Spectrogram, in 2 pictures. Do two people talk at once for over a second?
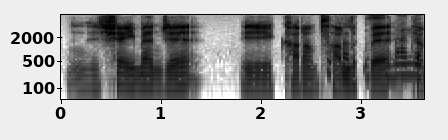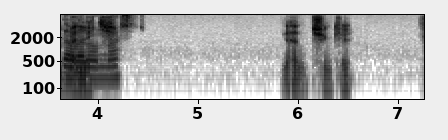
Yes, from 2.6 s

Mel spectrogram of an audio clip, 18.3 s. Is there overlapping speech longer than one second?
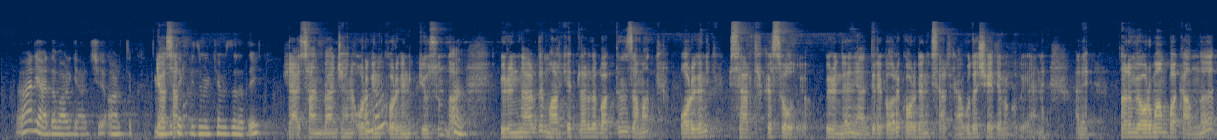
No

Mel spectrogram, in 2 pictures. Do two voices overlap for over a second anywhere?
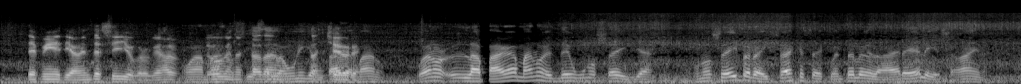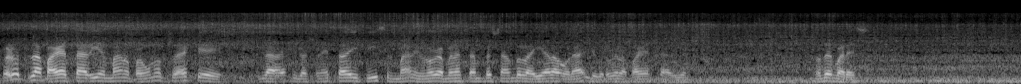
Yes, from 2.1 s

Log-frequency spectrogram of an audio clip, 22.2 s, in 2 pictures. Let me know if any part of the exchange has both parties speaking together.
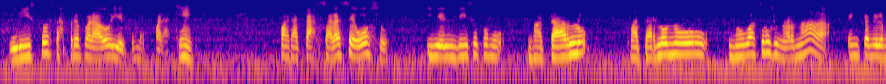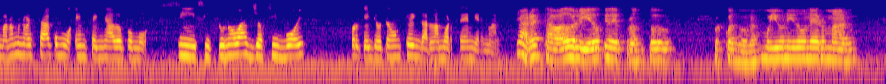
No

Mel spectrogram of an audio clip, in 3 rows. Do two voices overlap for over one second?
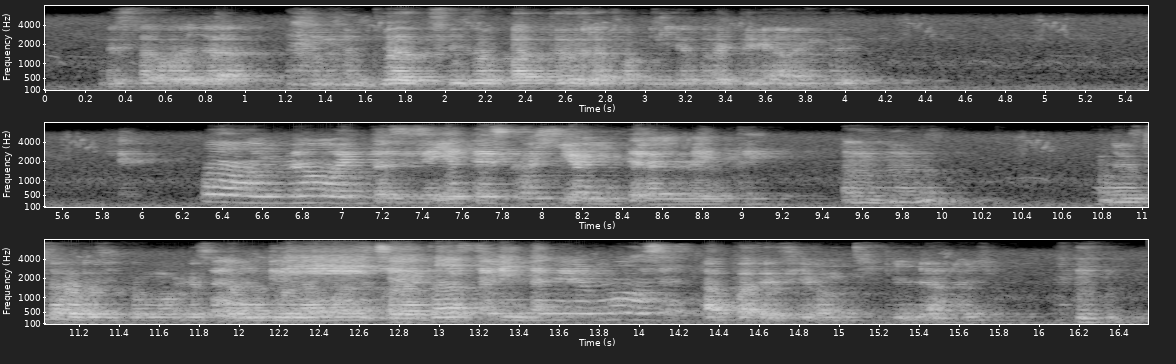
Yes, from 11.8 s

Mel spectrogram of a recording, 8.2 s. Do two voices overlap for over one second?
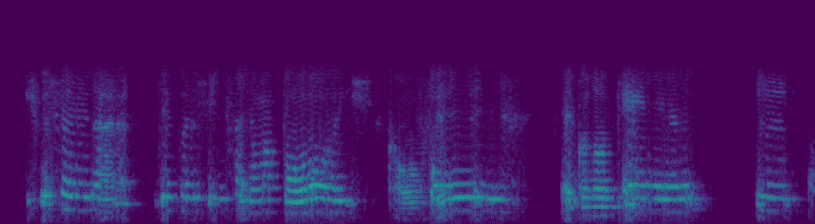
No

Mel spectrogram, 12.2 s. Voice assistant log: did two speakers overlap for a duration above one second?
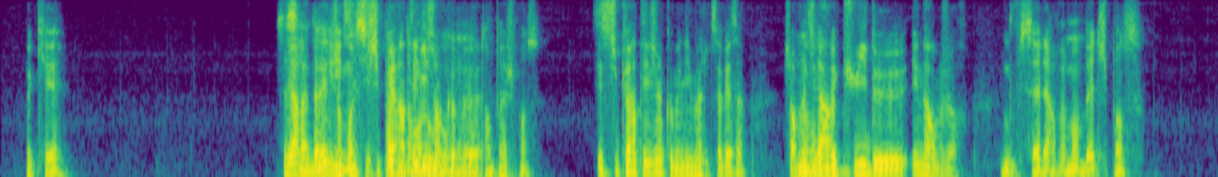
Yes, from 2.9 s

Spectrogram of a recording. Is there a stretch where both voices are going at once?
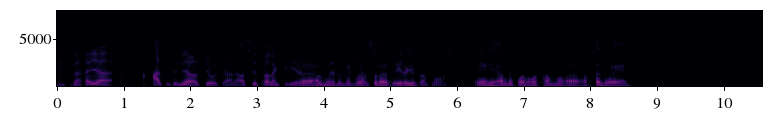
Yes, from 3.6 s

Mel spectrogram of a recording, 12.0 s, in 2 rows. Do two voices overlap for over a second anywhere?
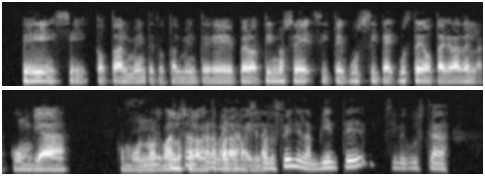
Yes, from 7.7 s

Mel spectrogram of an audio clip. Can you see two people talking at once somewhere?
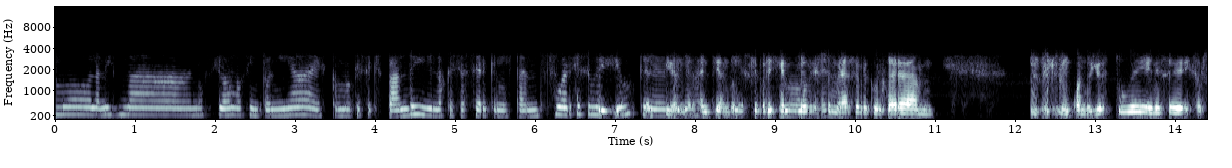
Yes, from 6.7 s

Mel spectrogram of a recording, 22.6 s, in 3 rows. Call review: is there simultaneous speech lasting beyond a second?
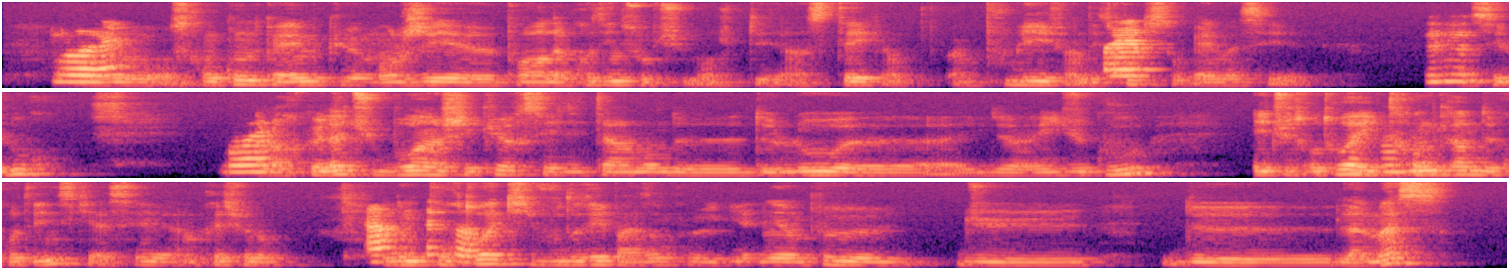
No

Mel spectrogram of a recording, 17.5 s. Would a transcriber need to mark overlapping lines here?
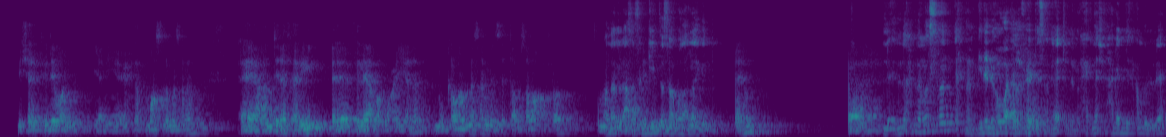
Yes, from 9.1 s

